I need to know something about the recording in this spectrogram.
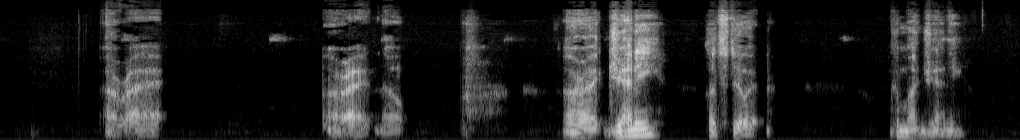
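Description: A man speaks close to a microphone in short bursts with long pauses.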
